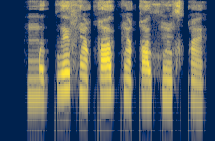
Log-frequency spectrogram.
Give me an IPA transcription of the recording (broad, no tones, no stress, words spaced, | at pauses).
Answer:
mɤkʷœfõ qɔkʷœ̃ qɔxʷœ̃xʷqœ̃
